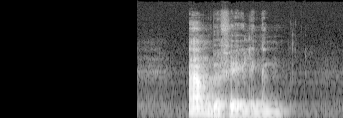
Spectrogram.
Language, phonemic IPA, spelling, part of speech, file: Dutch, /ˈambəˌvelɪŋə(n)/, aanbevelingen, noun, Nl-aanbevelingen.ogg
- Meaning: plural of aanbeveling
